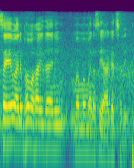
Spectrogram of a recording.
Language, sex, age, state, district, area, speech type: Sanskrit, male, 45-60, Kerala, Kottayam, rural, spontaneous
